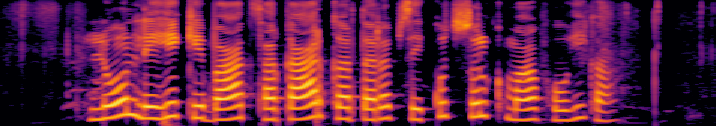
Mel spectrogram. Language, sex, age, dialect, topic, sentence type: Chhattisgarhi, female, 18-24, Northern/Bhandar, banking, question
